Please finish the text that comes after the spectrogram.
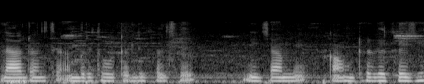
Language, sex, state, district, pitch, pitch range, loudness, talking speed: Maithili, female, Bihar, Madhepura, 160 Hz, 160-165 Hz, -21 LUFS, 170 wpm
